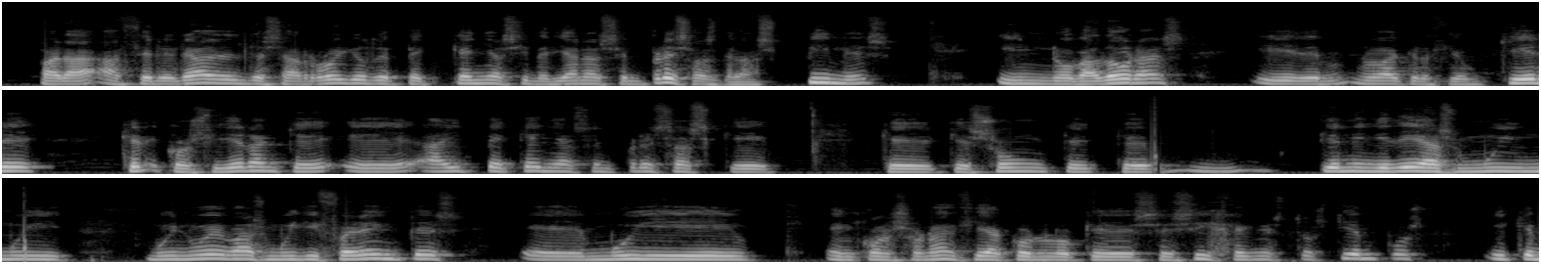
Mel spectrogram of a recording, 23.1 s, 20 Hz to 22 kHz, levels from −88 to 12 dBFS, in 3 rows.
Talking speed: 135 wpm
